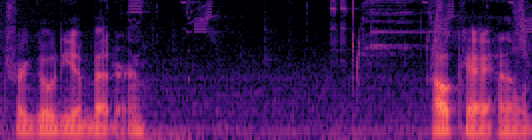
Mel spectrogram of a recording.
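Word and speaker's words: Tragoedia: I think Tragodia is pronounced like tragedy, just with an extra A. Tragedia? No, it's Tragodia. I like Tragodia better.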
